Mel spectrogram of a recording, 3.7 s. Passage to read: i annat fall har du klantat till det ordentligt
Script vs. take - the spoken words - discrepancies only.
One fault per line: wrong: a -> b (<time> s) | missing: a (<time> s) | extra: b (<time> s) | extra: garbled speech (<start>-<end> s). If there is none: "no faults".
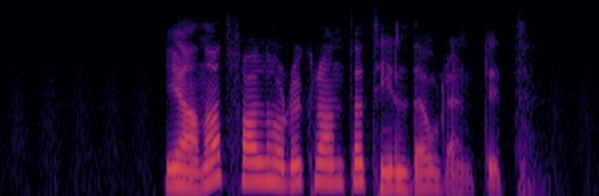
no faults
